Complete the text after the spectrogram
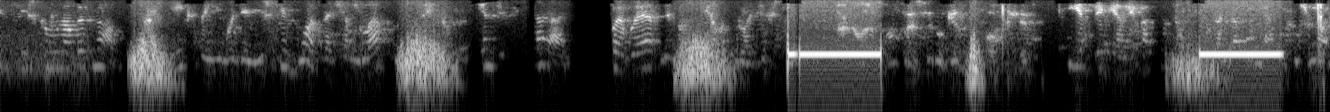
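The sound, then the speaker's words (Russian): Telephone tones on a call placed on hold and being transferred: two long, steady, loud beeps, separated by a recorded voice speaking before, between and after them. “Если ваш вопрос не относится ни к одной из указанных категорий, оставайтесь на линии, ваш звонок будет переведен на специалиста.”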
